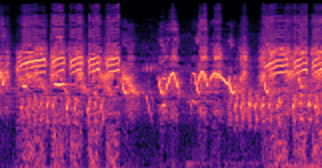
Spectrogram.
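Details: Recording used as a bird lure for trapping: quick bursts of shrill trilled notes alternating with wavering, slurred whistles, dense chatter from several birds filling nearly every moment.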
